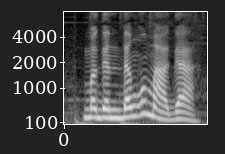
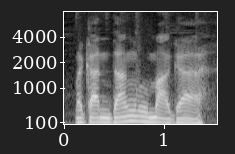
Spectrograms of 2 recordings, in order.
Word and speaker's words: Magandang umaga: Magandang umaga. Magandang umaga.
